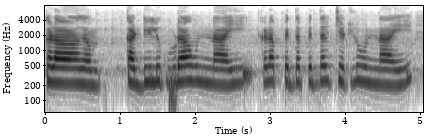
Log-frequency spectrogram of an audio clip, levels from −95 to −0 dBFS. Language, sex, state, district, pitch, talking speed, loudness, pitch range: Telugu, female, Telangana, Hyderabad, 235 Hz, 105 wpm, -19 LUFS, 220-245 Hz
